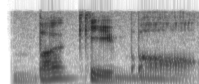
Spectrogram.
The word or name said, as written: buckyball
